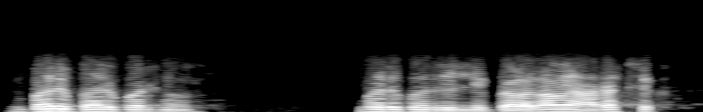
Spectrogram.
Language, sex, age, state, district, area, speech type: Kannada, male, 30-45, Karnataka, Belgaum, rural, conversation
